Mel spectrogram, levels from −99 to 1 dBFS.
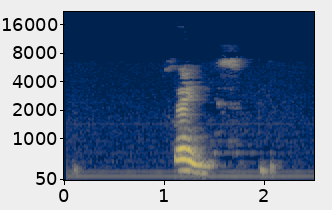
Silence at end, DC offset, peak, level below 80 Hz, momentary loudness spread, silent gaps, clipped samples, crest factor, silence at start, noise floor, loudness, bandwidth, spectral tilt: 0.4 s; under 0.1%; -8 dBFS; -84 dBFS; 26 LU; none; under 0.1%; 20 dB; 1.1 s; -62 dBFS; -24 LUFS; 7.4 kHz; -3 dB/octave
